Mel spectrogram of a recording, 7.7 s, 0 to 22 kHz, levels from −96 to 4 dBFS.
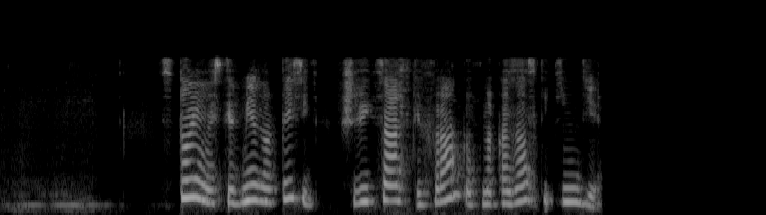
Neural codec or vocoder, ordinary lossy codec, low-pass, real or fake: codec, 44.1 kHz, 1.7 kbps, Pupu-Codec; AAC, 48 kbps; 7.2 kHz; fake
